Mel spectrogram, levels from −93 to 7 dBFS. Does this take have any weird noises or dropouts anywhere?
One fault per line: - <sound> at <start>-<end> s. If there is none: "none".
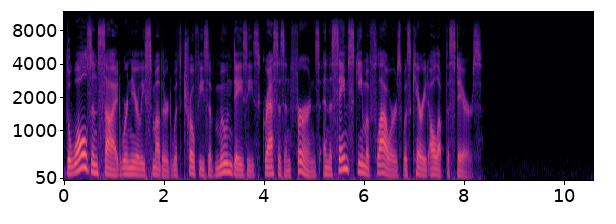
none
